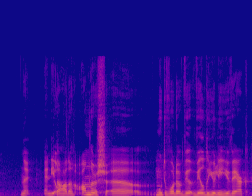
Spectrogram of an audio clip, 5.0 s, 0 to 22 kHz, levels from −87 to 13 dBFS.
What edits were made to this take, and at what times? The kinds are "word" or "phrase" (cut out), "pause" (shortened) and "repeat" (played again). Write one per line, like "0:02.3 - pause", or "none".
0:01.1 - word
0:01.5 - word
0:03.1 - word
